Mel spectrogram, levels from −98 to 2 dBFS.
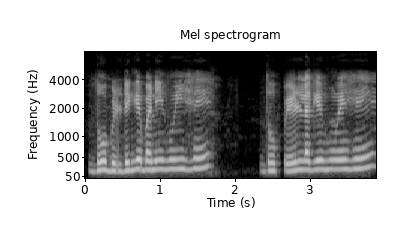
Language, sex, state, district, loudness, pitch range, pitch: Hindi, female, Chhattisgarh, Sukma, -25 LUFS, 185-225 Hz, 215 Hz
